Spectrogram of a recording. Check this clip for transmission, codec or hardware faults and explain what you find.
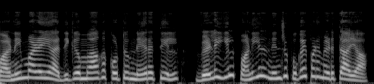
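There is one fault: a time-stretched section. At 0.97 s the speech suddenly speeds up, and it stays fast until the end of the clip. The pace jumps to 1.4 times normal. The pitch does not change. The likely cause is software squeezing this part to fit a shorter length. To keep the pitch, it drops short pieces of the audio rather than playing it faster. The result sounds rushed. The abrupt change in pace marks where it begins.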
